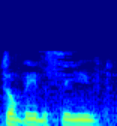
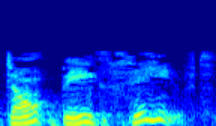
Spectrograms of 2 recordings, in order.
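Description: First: It is said softly, as a gentle suggestion. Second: It is said forcefully, like an urgent shout. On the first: It is only a mild suggestion. The speaker calls it wrong. "This is not a subtle suggestion" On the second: It is an urgent warning. The speaker calls it right. "This is meant to be a strong wake-up call"

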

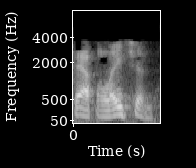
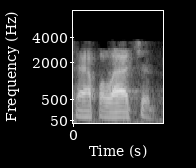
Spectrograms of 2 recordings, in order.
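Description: First: The word is said the Northern US way. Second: The word is said the Southern US way. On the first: "If you come from the North, it's Appalachian" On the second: "If you come from the South, it's Appalachian"

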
